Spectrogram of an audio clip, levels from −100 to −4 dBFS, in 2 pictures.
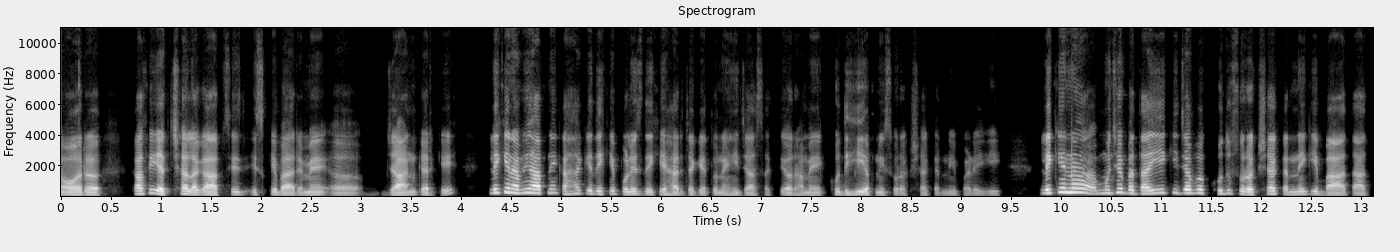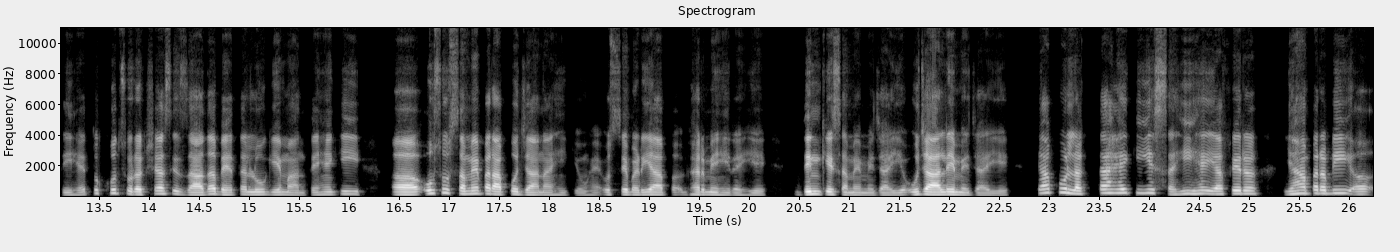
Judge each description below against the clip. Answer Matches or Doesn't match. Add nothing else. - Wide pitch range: Matches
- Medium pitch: Matches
